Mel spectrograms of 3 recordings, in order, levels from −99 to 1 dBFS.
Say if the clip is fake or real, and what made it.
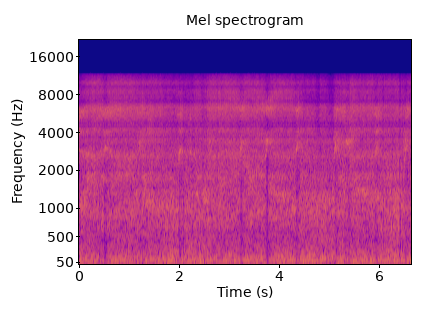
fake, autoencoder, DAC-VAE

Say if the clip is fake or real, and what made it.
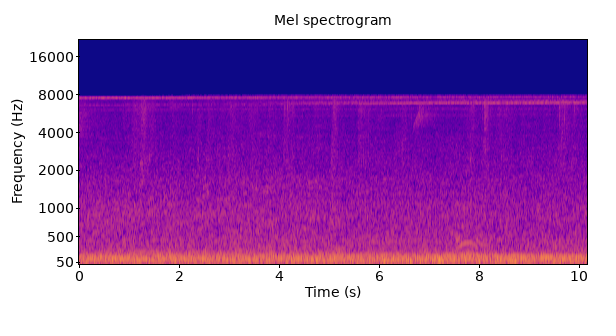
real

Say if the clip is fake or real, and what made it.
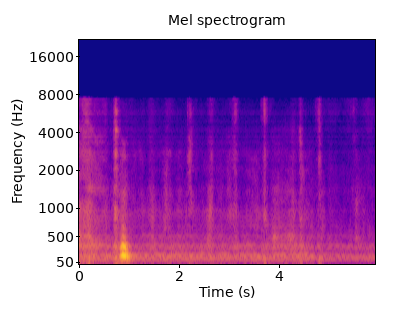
fake, vocoder, Vocos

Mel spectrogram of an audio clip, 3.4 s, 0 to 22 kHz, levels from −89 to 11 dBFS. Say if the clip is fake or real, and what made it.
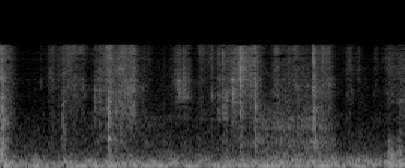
fake, codec, DAC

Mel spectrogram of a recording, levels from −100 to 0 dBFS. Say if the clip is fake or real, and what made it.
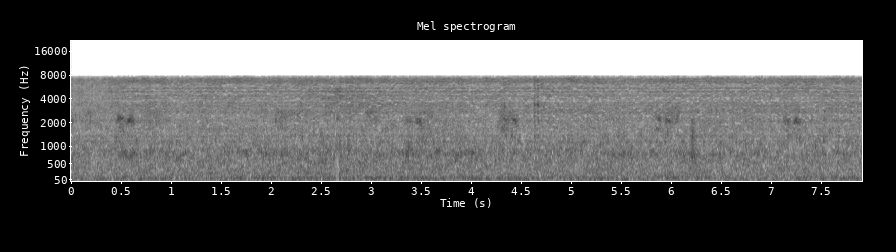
fake, codec, HILCodec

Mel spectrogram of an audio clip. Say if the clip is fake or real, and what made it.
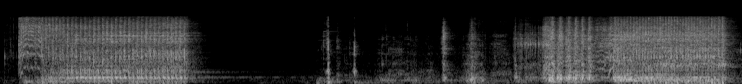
real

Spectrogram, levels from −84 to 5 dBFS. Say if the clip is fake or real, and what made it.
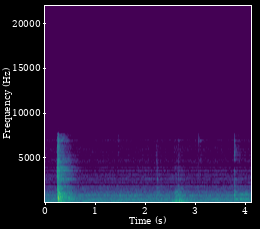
fake, codec, DAC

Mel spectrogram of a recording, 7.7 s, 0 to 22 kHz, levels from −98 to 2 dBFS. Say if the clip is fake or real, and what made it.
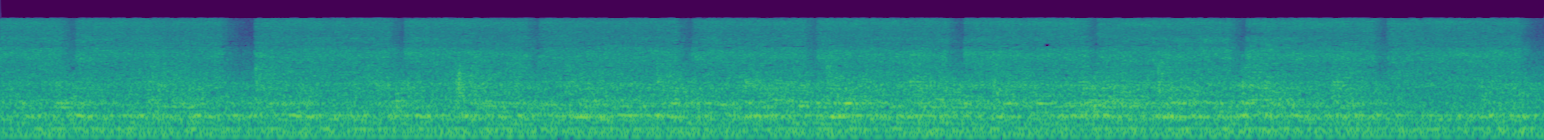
real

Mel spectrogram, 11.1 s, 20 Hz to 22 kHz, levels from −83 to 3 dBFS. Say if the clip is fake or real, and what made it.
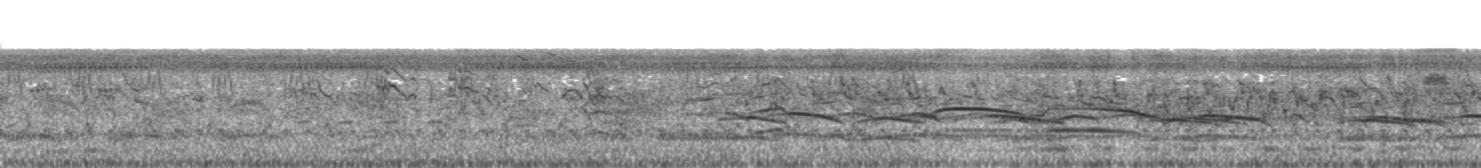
real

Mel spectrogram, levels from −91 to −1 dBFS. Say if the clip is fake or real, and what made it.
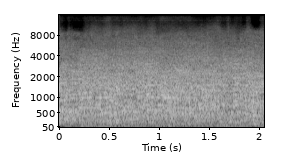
fake, codec, SNAC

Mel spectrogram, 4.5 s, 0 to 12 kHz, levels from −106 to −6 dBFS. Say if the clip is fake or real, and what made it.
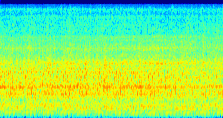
real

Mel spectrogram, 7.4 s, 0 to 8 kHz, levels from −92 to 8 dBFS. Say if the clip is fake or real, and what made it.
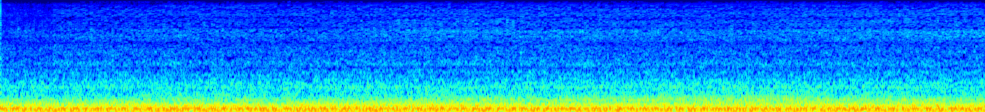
real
